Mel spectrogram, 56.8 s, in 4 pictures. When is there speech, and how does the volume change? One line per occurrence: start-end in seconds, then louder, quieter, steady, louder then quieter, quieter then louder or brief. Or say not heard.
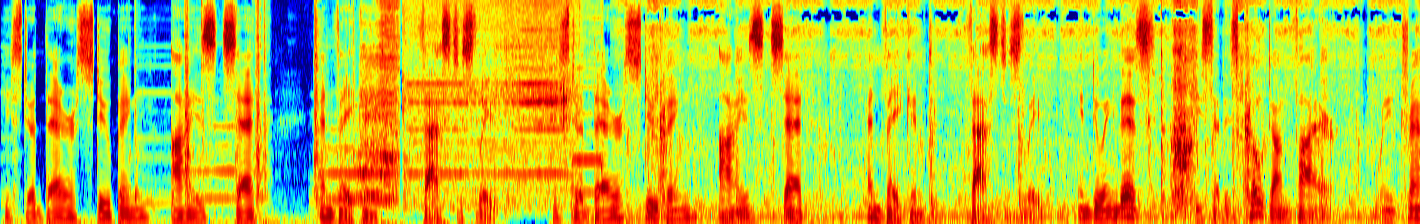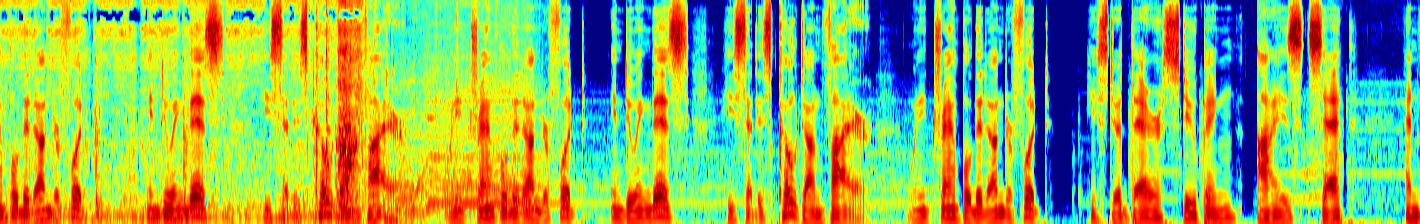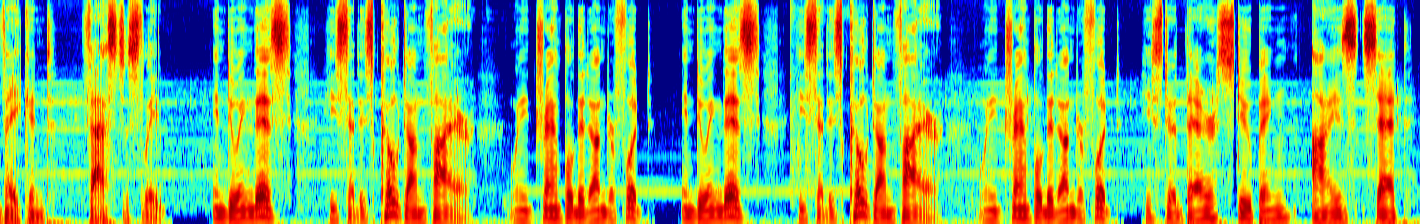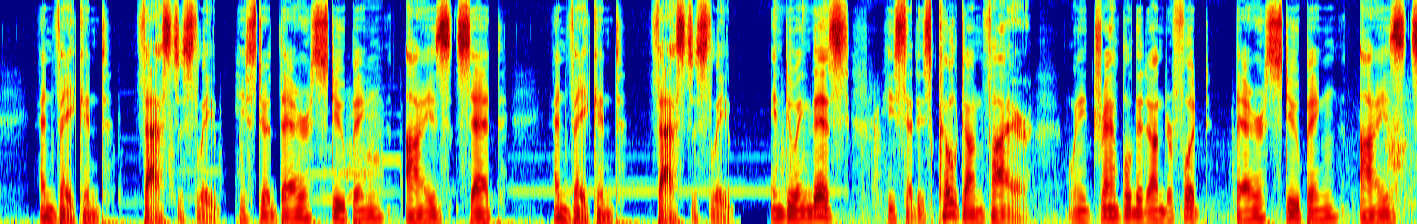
0.1-56.7 steady.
